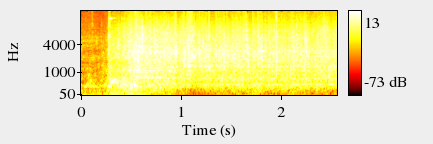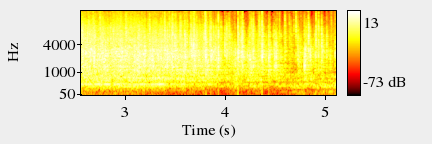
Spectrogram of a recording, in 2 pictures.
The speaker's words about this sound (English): Okay, this is a bentonite trailer, okay? Bentonite is a kind of super absorbent clay that gets poured down the well to seal off the gas producing formations. Listen for the bentonite to hit the water at the bottom and we'll dump more.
